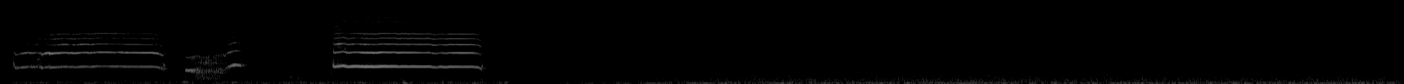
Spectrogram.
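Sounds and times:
cat chirp: 0:00.2 - 0:02.5
cat meowing: 0:00.2 - 0:02.5, 0:03.3 - 0:04.9.

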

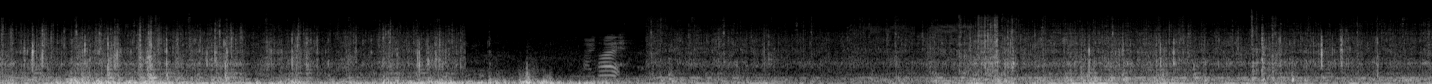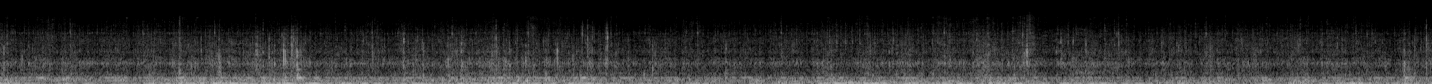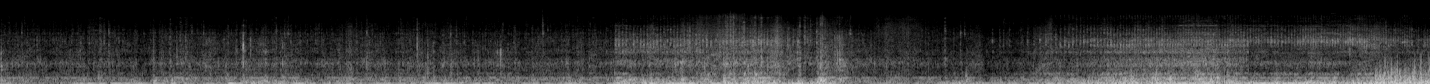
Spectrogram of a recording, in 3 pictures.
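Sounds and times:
bike clicks and rattles: 0:00.0 - 0:05.2, 0:06.4 - 0:42.9
bike rolling on dirt trail: 0:00.0 - 0:42.9.

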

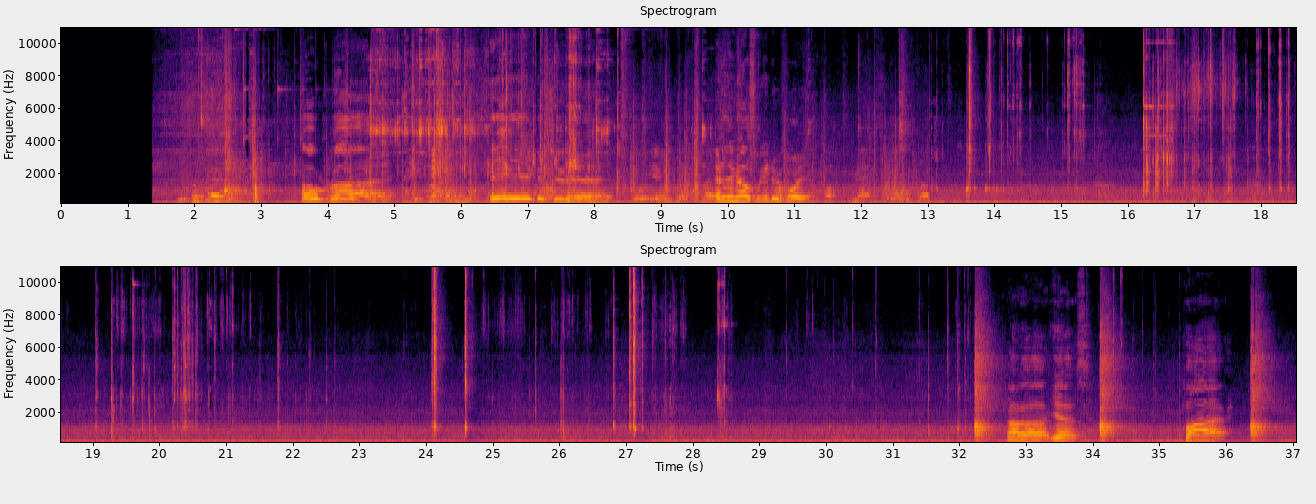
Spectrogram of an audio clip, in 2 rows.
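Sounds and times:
ammunition belt jingling: 0:01.7 - 0:09.8, 0:19.1 - 0:22.3.

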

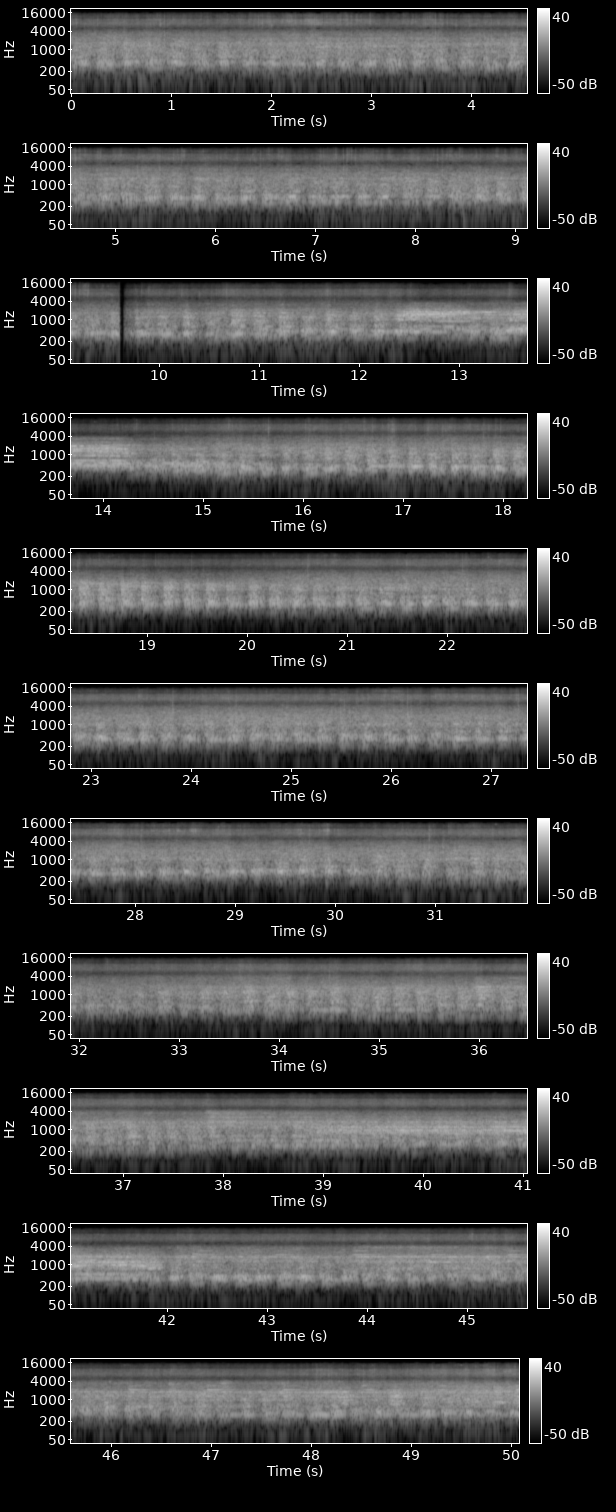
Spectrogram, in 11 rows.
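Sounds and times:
model train wheels clattering: 0:00.0 - 0:50.0
short train whistle: 0:12.4 - 0:14.7, 0:40.8 - 0:42.0.

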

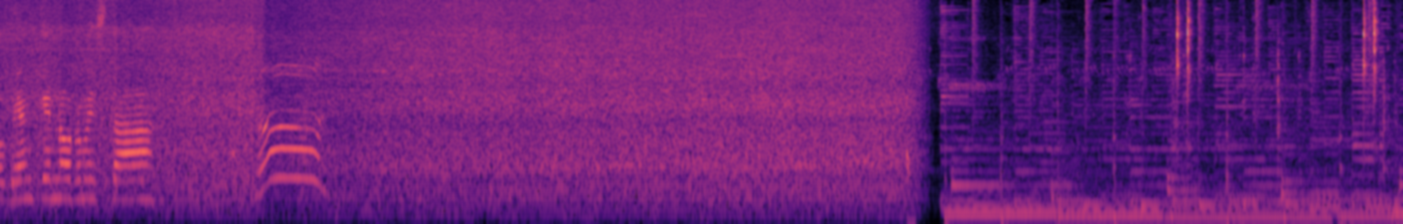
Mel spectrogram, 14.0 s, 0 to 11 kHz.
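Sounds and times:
waterfall rushing: 0:00.0 - 0:09.3
music: 0:09.4 - 0:14.0.

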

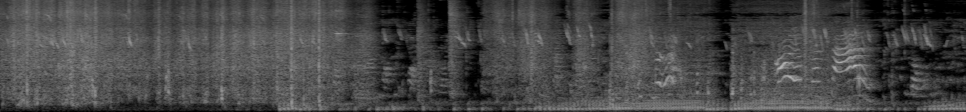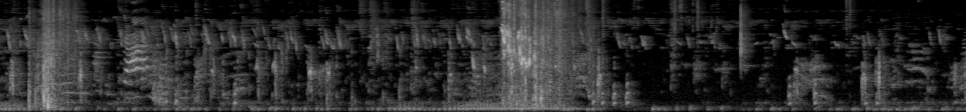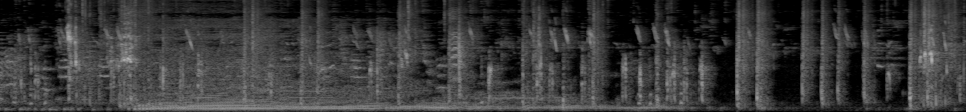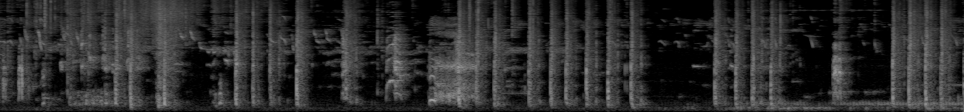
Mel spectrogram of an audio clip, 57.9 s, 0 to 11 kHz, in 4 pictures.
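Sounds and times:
wing flapping: 0:00.0 - 0:05.6, 0:14.9 - 0:15.7, 0:22.0 - 0:23.3
chickens clucking: 0:00.0 - 0:57.9.

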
